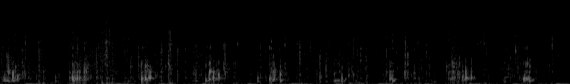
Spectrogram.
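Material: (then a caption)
Plastic. A Listerine plastic mouthwash bottle with green liquid, held in one hand, is shaken and squeezed while fingers tap on the plastic. Soft, irregular crinkly pops and taps mixed with liquid sloshing repeat at roughly one and a half per second, each short and dry with almost no ring.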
